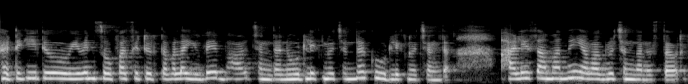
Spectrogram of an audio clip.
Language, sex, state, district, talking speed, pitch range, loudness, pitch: Kannada, female, Karnataka, Gulbarga, 155 wpm, 240-270 Hz, -13 LUFS, 255 Hz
